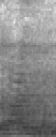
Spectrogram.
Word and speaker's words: Reinke: Ele tá com vergonha, ele falou, não, é que eu não falo, mas a pronúncia correta do meu sobrenome é Heinck, né?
